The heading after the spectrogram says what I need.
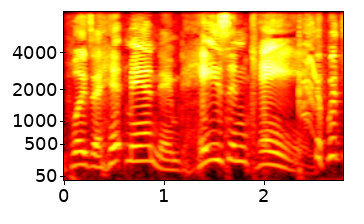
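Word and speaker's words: Kaine: It's spelled K-A-I-N-E. In English, right. That's Kane. It's Kane.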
